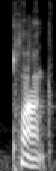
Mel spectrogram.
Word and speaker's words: Planck: years earlier earlier Max Planck or Max Planck I always feel weird saying punk I feel like I'm faking the name but I think that's how you say it if you're German anyway flunk came up with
